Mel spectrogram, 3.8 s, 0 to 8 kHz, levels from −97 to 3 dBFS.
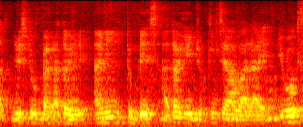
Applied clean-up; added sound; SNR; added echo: neural separator model SepFormer DNS4.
